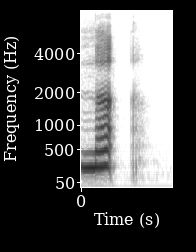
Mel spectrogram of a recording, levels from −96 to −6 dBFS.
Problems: none marked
